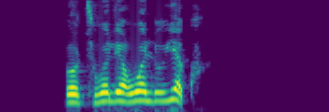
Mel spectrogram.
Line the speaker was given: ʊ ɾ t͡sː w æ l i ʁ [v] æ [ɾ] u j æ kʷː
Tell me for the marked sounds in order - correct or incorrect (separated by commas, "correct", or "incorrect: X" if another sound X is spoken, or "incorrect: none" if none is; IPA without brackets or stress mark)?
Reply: incorrect: w, incorrect: l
